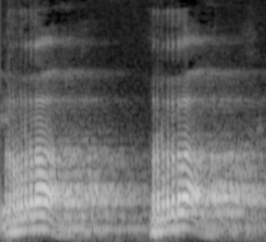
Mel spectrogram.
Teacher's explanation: आप बोल के देखिए, र र, एक ध्वनि निकलेगी प्रकंपन टाइप की, इसमें कंपन होगा, इसीलिए हम रा को प्रकंपित व्यंजन कहते हैं।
